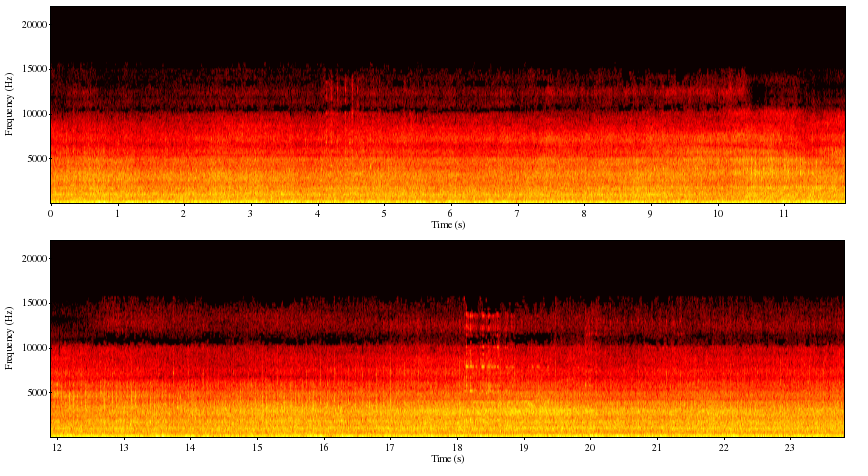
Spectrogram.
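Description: A miniature steam train rumbles and clatters steadily along a track outdoors.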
